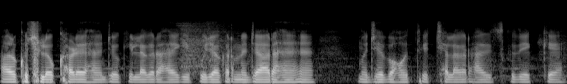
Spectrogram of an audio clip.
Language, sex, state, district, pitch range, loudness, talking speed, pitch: Hindi, male, Haryana, Jhajjar, 110-115 Hz, -20 LUFS, 255 wpm, 115 Hz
